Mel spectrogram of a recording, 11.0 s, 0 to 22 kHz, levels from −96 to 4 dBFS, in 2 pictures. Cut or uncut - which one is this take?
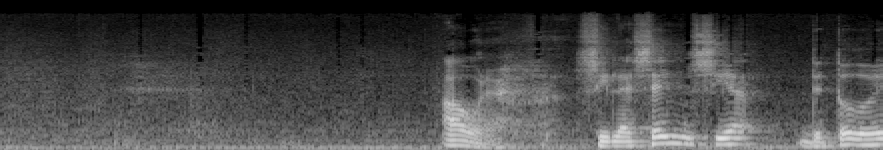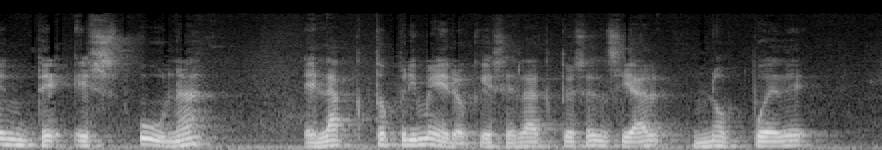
cut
